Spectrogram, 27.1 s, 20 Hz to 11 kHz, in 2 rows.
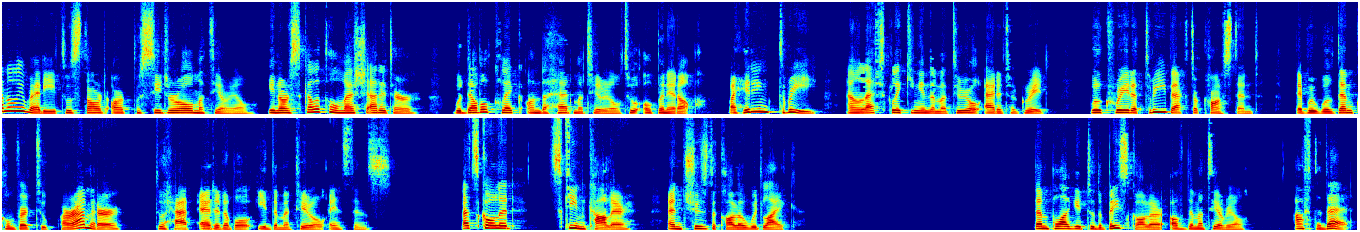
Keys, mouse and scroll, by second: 4.9 click, 5.0 click, 5.9 right click, 5.9 scroll down 1, 8.3 3, 8.8 click, 8.9 3, 10.1 click, 13.9 click, 15.6 click, 16.9-20.2 typing, 20.1 click, 20.3 click, 21.1 ctrl+v, 21.1 click, 21.2 click, 21.4 click, 21.6 click, 21.8 click, 23.1 click, 24.0 click, 26.0 click, 26.9 click.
